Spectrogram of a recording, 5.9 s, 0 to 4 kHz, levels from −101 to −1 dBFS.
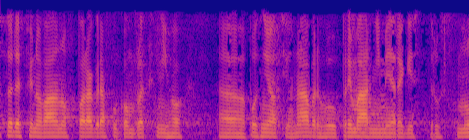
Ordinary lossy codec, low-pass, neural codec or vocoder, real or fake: AAC, 16 kbps; 3.6 kHz; none; real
